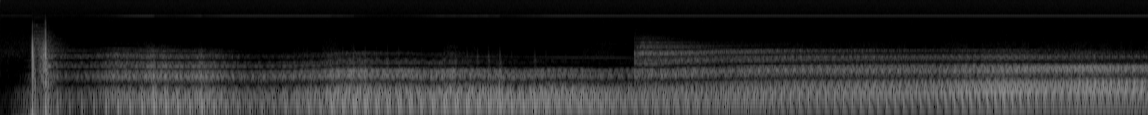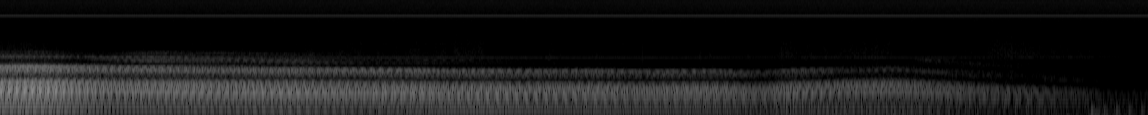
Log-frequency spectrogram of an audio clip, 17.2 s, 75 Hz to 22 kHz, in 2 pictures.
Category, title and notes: Sound effects > Experimental
shots-bendyEolioan02
Mangling and banging an Aeolian harp in the garden
aeolian, detuned, sustain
